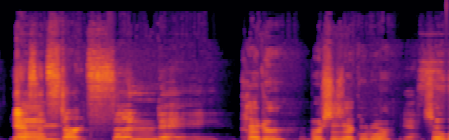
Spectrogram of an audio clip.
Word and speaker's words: Qatar: Cup's coming up yeah and it starts Sunday cutter versus Ecuador yeah so cutter is the host yes oh my whole life up until like a year ago pronounced it Qatar because it's q-a-t-a-r and I only knew about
